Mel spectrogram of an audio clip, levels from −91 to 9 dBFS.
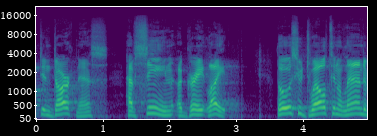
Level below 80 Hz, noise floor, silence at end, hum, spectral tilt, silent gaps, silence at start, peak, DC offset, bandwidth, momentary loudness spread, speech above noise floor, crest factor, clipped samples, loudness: -74 dBFS; -64 dBFS; 0 s; none; -5 dB/octave; none; 0 s; -6 dBFS; under 0.1%; 14.5 kHz; 12 LU; 39 dB; 20 dB; under 0.1%; -24 LUFS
